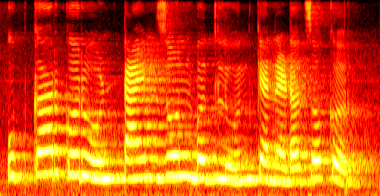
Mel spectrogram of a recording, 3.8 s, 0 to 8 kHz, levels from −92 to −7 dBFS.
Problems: none marked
